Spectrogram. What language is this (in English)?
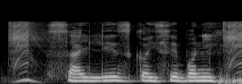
Bhojpuri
